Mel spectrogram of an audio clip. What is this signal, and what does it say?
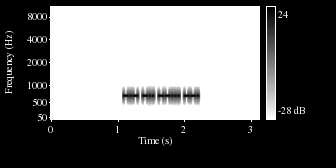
Morse code, heard as a keyed tone, about 53 wpm, 700 Hz. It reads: KD7G
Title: USA Call Signs - 6x Character Spacing - 50wpm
